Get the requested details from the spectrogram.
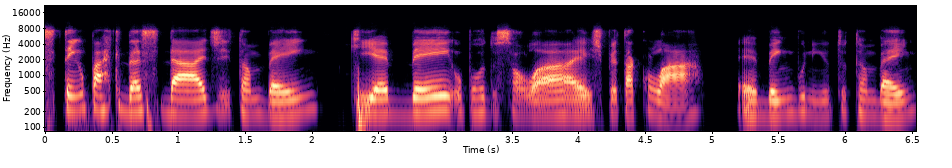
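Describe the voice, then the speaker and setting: A woman talks with an unremarkable speaking voice at a fairly slow pace. Her pitch sits fairly low, her intonation stays fairly even, and her loudness swings widely. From Niterói, Rio de Janeiro state, Brazil. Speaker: insurance company channel manager. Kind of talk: casual interview conversation.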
